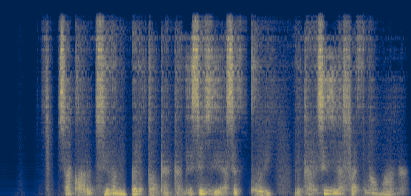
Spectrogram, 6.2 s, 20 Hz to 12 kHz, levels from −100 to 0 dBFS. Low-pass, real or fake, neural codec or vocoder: 10.8 kHz; fake; codec, 44.1 kHz, 0.9 kbps, DAC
